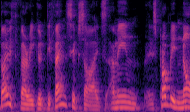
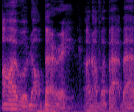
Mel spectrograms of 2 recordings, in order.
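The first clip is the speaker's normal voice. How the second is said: low, hushed Cockney impression, fading away; Michael Caine; 8 semitones lower, 5 dB quieter than usual. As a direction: sink into a soft mock-emotional Cockney plea. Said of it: "I can't do Michael Caine".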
